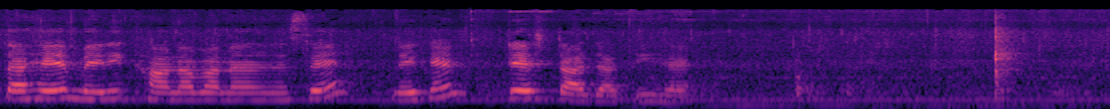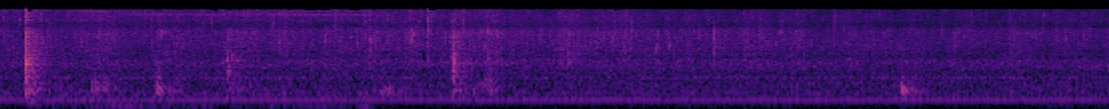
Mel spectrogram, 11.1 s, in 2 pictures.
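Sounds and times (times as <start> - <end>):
onions sizzling in oil: 0.0 - 11.0
wooden spatula scraping a pan: 3.2 - 11.0.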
